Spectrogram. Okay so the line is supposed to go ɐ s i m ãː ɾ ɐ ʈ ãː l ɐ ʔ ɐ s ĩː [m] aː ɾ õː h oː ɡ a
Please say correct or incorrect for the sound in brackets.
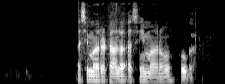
correct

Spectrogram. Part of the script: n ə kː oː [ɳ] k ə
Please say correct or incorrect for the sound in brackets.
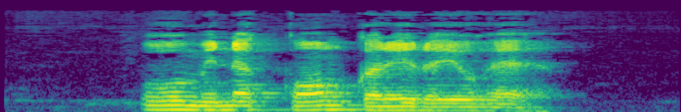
incorrect: m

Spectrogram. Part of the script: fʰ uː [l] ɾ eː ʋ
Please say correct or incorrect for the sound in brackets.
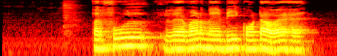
correct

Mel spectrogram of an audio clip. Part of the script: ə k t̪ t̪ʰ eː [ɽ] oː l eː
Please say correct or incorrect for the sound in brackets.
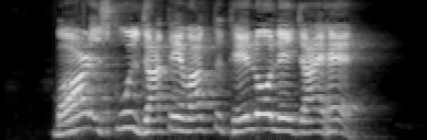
incorrect: l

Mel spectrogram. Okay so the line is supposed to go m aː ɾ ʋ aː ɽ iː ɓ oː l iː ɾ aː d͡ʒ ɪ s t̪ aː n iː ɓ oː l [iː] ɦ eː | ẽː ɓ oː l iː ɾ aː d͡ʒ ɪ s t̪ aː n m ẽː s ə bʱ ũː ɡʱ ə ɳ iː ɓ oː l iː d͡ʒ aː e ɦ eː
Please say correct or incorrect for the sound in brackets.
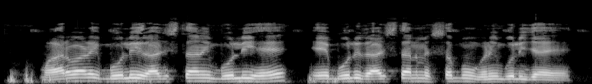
correct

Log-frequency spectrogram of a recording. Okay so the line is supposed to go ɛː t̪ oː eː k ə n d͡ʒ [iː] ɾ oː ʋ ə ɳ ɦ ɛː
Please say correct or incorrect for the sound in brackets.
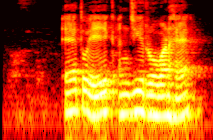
correct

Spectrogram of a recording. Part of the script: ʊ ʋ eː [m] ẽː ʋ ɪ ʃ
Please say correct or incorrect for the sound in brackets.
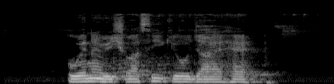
incorrect: n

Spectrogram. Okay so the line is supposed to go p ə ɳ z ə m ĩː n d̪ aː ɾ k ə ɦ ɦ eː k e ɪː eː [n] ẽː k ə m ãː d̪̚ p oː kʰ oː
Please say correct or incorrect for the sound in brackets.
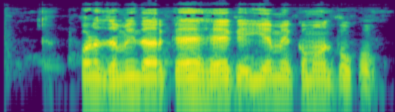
incorrect: m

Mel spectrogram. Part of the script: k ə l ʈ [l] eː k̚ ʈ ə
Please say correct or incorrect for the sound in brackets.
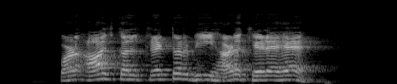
incorrect: ɾ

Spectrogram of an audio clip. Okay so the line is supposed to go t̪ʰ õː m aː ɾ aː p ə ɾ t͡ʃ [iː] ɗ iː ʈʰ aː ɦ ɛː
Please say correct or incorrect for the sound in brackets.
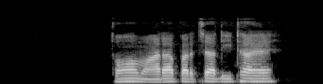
incorrect: aː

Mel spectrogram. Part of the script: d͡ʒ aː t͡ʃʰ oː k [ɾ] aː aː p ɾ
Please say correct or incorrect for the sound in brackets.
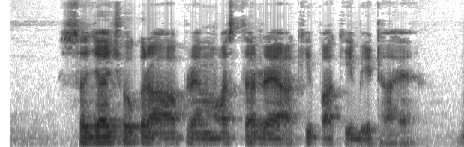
correct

